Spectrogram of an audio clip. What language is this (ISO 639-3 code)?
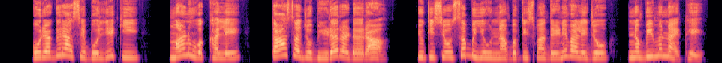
mjl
